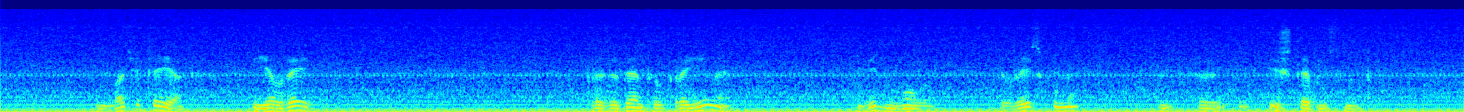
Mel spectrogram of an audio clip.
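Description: An elderly man speaks calmly and haltingly into a nearby microphone.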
